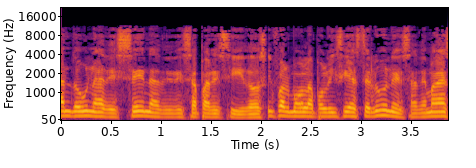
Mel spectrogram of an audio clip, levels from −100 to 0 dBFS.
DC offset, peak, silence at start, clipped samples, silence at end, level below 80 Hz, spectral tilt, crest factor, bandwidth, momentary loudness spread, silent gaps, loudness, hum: under 0.1%; -4 dBFS; 0 s; under 0.1%; 0 s; -58 dBFS; -4.5 dB/octave; 14 dB; 11.5 kHz; 3 LU; none; -19 LUFS; none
